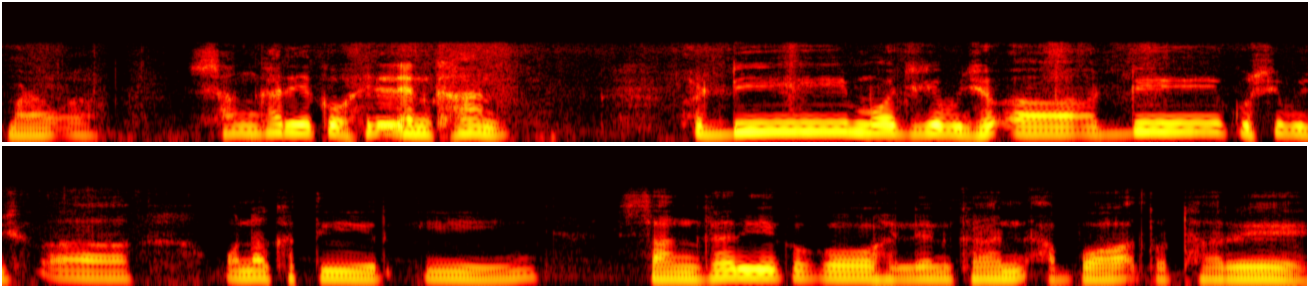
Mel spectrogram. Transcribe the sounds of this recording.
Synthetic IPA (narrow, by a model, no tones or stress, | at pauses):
maɽ̃awʔa | saŋɡʱaɾijakɔhɛclɛnkʰan | əɖimɔd͡ʒɡɛbud͡ʒʱəʔaəɖikusibud͡ʒʱəʔa | ɔnakʰat̪iɾiɲ | saŋɡʱaɾijɛkɔkɔɦɛlɛnkʰanabaʔt̪ɔʈʰaɾɛ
